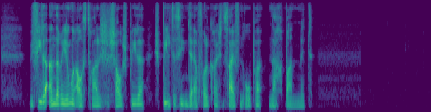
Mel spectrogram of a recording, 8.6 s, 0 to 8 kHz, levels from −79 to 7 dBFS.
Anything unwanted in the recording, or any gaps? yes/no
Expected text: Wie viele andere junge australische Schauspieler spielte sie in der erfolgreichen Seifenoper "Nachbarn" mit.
no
